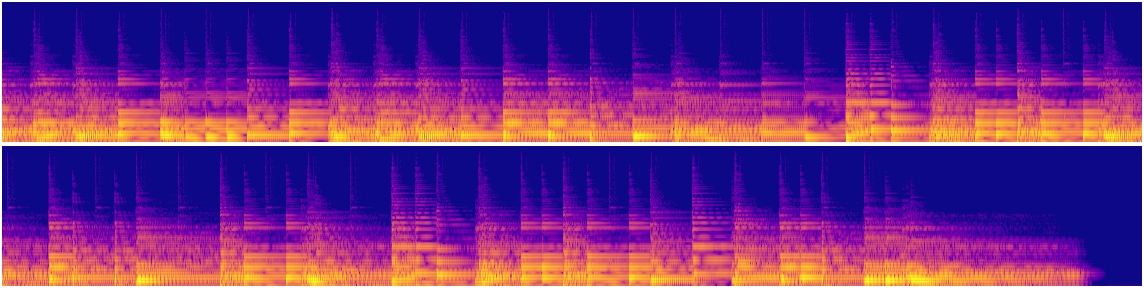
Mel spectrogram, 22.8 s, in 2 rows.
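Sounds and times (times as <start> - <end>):
guitar playing: 0.0 - 22.3.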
